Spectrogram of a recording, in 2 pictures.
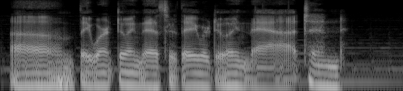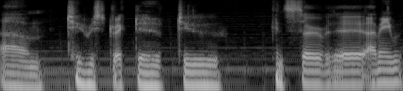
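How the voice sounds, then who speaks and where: A man's very deep, low voice at a very slow pace, with fairly even intonation, very even loudness, and music in the background. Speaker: church member recounting addiction. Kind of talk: interview answer.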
